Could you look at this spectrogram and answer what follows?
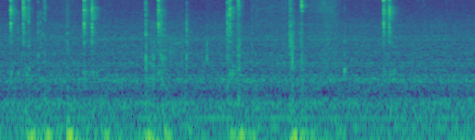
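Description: Computer keyboard keys and mouse buttons clicking at uneven intervals, often two clicks close together, over a low steady hum.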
